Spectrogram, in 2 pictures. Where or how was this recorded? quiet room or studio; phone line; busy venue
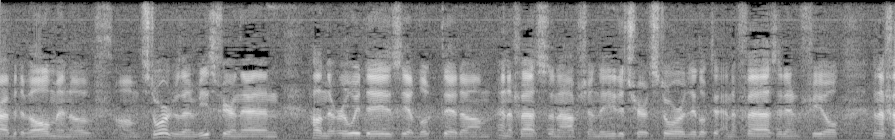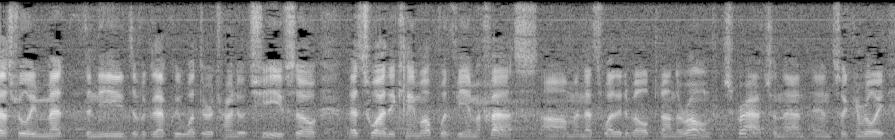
busy venue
